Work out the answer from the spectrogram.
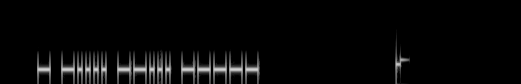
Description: Morse code, heard as a keyed tone, about 30 wpm, 700 Hz. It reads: T670
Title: Numbers - Contest Style - 4-Digit 30wpm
